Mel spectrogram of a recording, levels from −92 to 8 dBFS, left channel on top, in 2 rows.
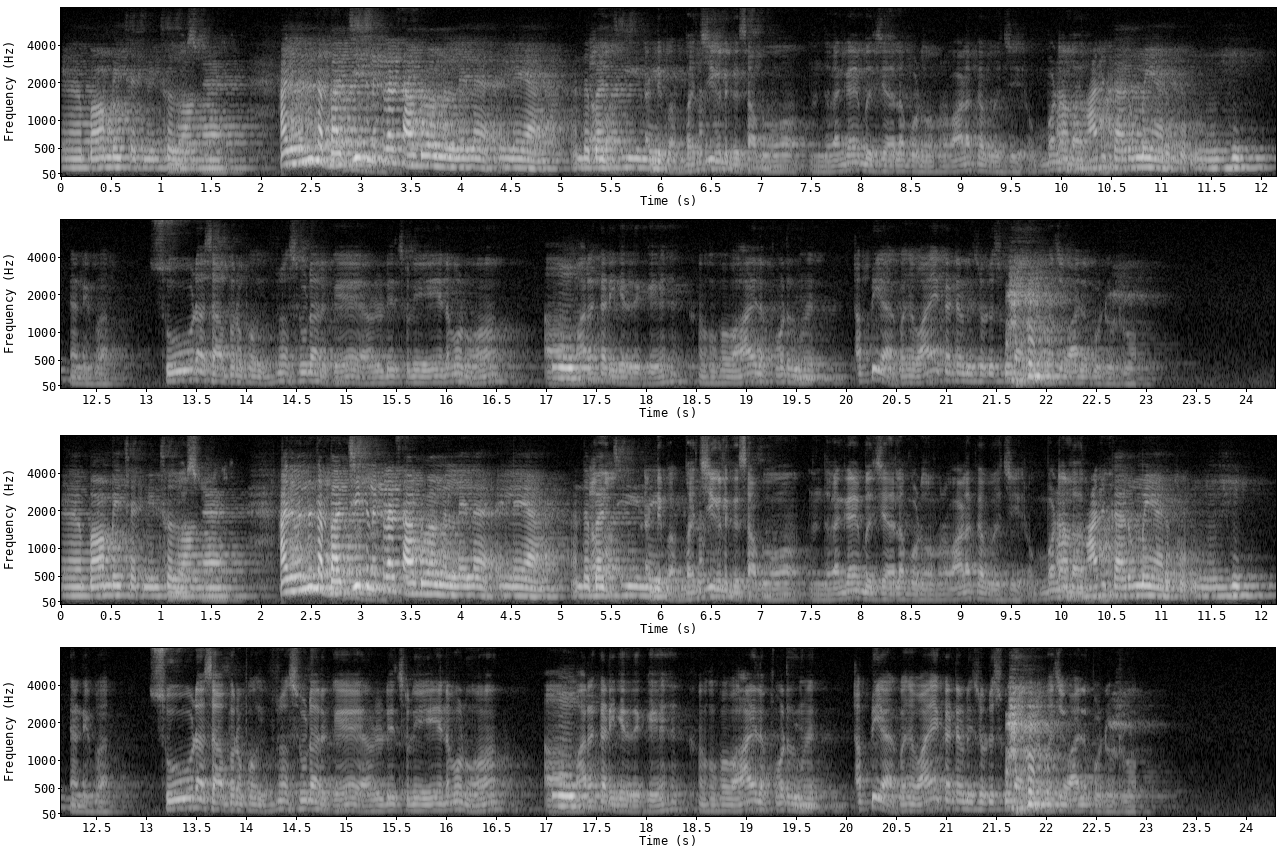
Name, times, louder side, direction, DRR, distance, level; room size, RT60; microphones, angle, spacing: voice 1, 0.0-1.6 1.9-6.0 10.0-11.8 17.1-17.4 19.5-19.6 21.6-21.9, right 2 dB, 90° right, 2 dB, 2.9 m, -20 dB
voice 2, 1.0-1.7 2.8-3.3 5.3-10.7 12.2-12.7 13.0-16.6 17.0-19.8 20.1-22.9, right 2 dB, 55° right, 6 dB, 2.2 m, -29 dB
28.0 x 20.5 x 9.9 m, 1.2 s
head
